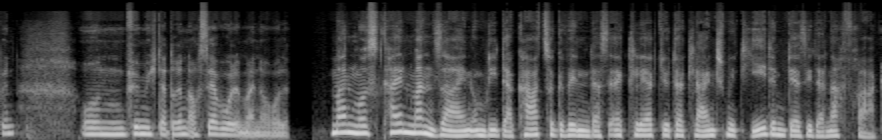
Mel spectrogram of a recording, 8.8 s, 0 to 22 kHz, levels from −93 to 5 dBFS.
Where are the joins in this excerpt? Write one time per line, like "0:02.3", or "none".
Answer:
0:01.3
